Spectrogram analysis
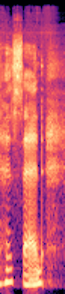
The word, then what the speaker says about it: Hesed: That is how you say that very confusing word that's in front of counseling, Hesed.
